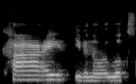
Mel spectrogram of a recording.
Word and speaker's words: chi: this X with a little squared sign it's pronounced Chi even though it looks like chai or or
